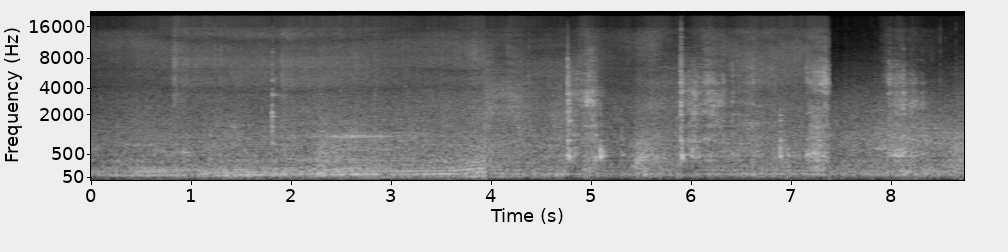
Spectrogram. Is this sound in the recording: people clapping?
no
